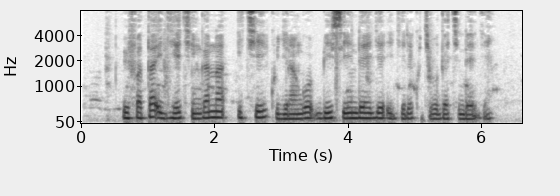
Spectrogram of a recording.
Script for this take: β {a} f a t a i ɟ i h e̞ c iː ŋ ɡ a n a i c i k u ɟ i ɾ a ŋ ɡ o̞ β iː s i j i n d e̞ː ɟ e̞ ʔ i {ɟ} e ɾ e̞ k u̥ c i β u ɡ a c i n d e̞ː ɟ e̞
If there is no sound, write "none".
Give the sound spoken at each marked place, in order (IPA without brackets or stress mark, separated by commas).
i, ɟ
